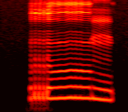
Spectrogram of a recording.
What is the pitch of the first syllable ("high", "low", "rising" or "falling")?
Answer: falling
